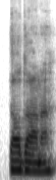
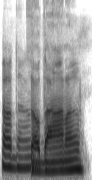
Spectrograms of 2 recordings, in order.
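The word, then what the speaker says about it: Saldaña: Saldana. Saldana.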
